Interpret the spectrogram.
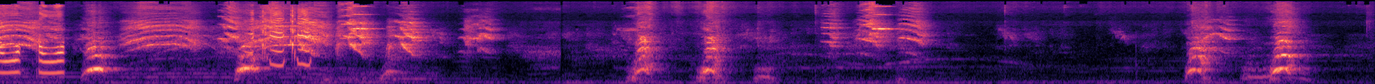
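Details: Talking Indian ringneck parakeet making harsh chattering squawks and harmonic calls, then quieter voice-like mutters and a final pair of sharp calls after a pause.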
